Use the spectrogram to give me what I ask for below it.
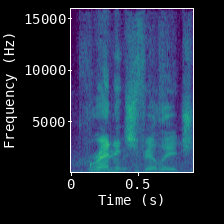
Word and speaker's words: Greenwich Village: Another neighborhood you're likely to explore is this one, pronounced Greenwich Village, not Greenwich Village.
